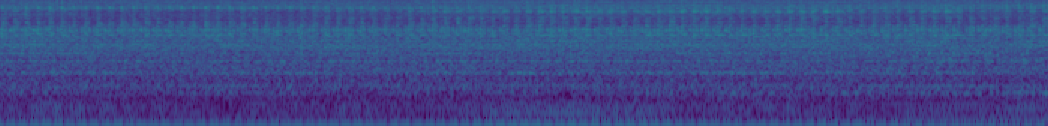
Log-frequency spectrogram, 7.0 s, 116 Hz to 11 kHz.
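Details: 1995 Geo Metro three-cylinder idling: light, fairly even ticking over the low hum, sounding like lifter tick at idle. B-12 fuel injection cleaner is added to the engine oil before an oil change.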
